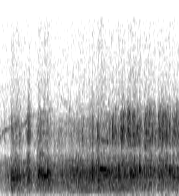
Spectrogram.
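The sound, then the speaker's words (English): A car engine cranks steadily without catching, a continuous whirring grind with a faint rhythmic chug running through it for a couple of seconds, with no voices. “Why doesn't this damn thing turn over?”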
